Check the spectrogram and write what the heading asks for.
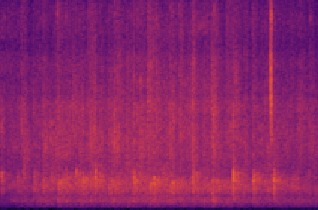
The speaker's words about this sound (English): We've got an amazing kids team, haven't we? Should we give them a round of applause?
